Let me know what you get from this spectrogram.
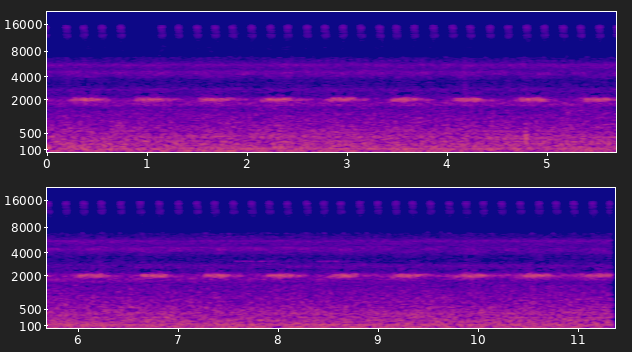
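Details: Outdoor evening chorus of crickets: clear, shrill chirps repeating in a regular beat about every half second, with a soft low-pitched drone running underneath throughout.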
